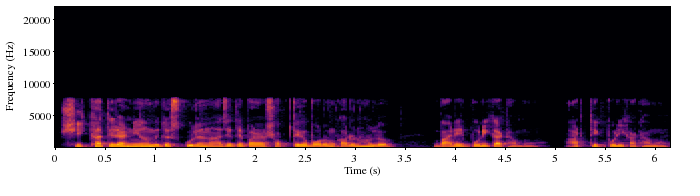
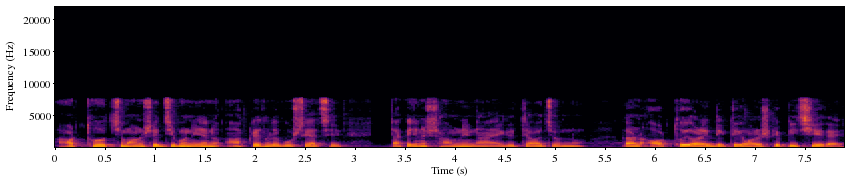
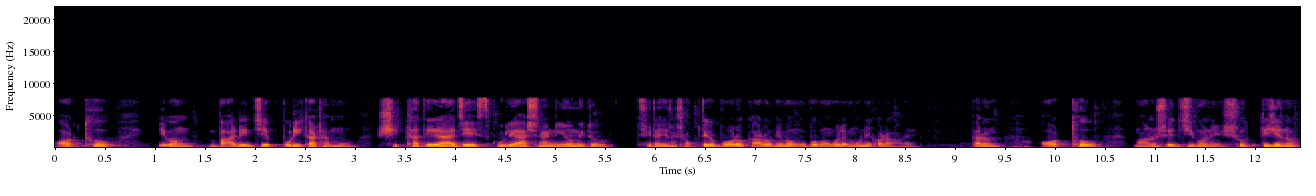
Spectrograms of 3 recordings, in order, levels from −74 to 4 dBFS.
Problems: constant background noise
